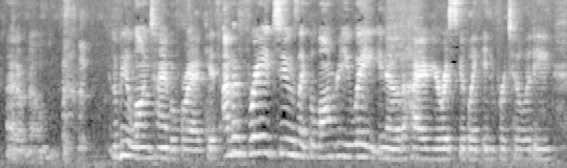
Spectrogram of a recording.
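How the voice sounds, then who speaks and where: Speaking at a very fast pace with hardly any pauses, a woman with an American accent uses ordinary pitch variation amid audible room echo and light background noise. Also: medium pitch for a woman. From Orange County, California. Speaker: stand-up comedian. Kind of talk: stand-up comedy set with audience laughter, joke-driven storytelling. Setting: comedy club stage with live audience. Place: stage.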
